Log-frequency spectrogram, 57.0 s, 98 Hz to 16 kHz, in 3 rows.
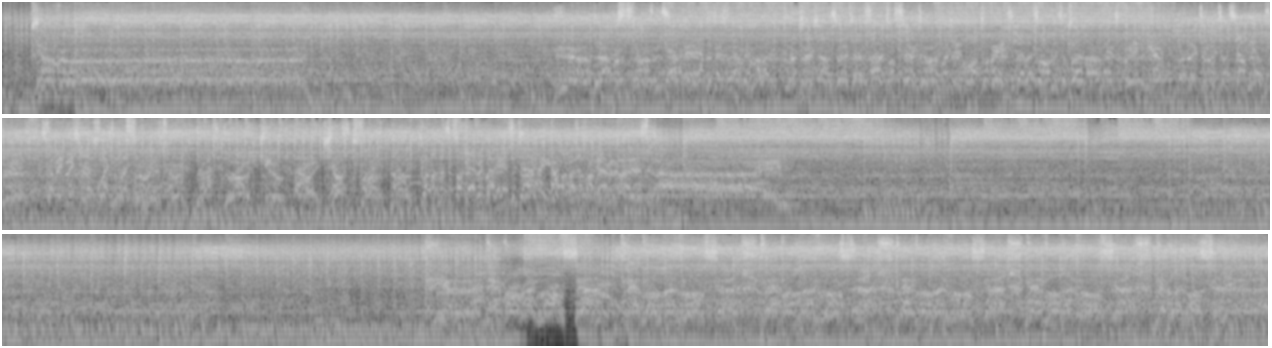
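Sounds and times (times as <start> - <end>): heavy metal band playing: 0.0 - 57.0
heavy metal music: 0.0 - 57.0.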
